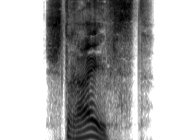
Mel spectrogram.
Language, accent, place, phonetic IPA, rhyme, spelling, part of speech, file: German, Germany, Berlin, [ʃtʁaɪ̯fst], -aɪ̯fst, streifst, verb, De-streifst.ogg
- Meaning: second-person singular present of streifen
